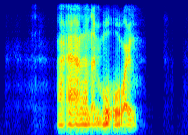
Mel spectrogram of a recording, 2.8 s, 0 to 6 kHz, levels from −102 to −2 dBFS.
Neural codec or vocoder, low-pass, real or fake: autoencoder, 44.1 kHz, a latent of 192 numbers a frame, MeloTTS; 5.4 kHz; fake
